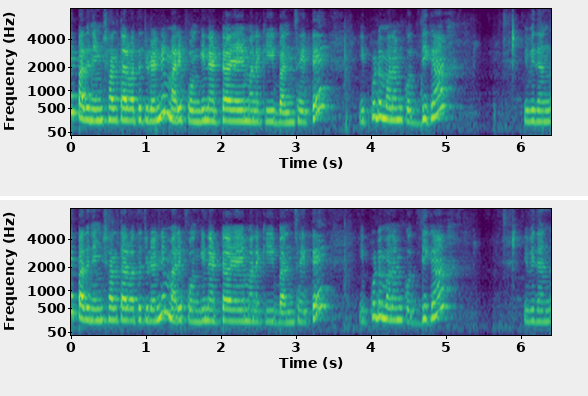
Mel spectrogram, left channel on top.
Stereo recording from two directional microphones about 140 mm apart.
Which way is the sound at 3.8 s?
60° left (ahead or behind).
